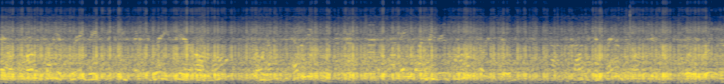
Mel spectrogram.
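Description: Car radio playing a spoken news broadcast, indistinct and thin-sounding with almost no low end.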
